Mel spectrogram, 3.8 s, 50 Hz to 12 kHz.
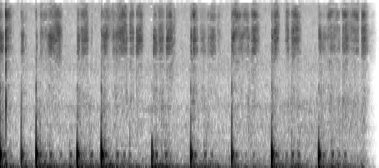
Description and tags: marker-whiteboard-phrase06
Writing on a whiteboard.
erase, draw, marker, writing, write, expo, scribble, foley, dry, sound, whiteboard, drawing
